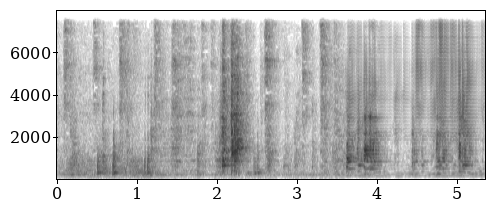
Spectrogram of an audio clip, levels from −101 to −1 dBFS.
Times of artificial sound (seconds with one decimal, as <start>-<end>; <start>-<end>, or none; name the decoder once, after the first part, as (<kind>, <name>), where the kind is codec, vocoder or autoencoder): 3.6-5.4 (vocoder, BigVGAN v2)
